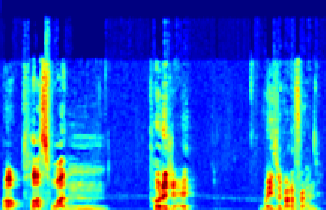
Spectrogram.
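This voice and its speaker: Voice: medium pitch, slow, fairly bright tone. A game streamer chatting casually, thinking aloud in short reactions over game audio. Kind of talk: casual livestream commentary.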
